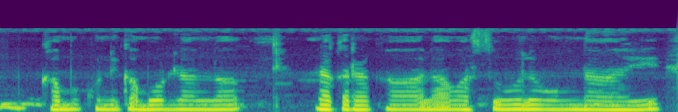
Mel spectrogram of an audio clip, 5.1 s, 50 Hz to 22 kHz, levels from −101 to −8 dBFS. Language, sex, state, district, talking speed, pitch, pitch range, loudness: Telugu, male, Telangana, Mahabubabad, 80 wpm, 155 Hz, 155-160 Hz, -16 LUFS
